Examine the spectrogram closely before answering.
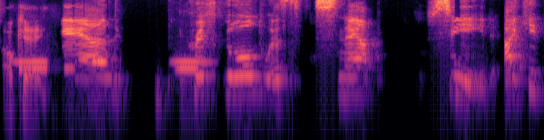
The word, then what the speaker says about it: Snapseed: you snap seed yes as in snap peas but snap seed seed yes oh seat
